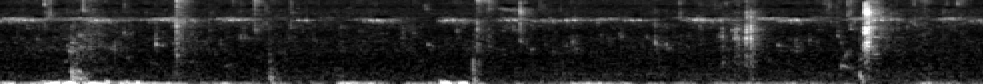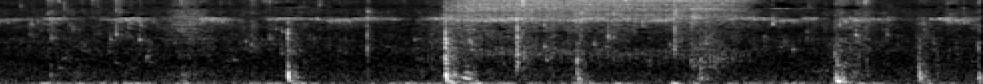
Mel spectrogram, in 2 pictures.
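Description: Near silence: faint outdoor ambience with a steady, faint high-pitched hum. Low wind rumble and a few soft knocks on the microphone come in the first couple of seconds, and a short hiss about seven seconds in.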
